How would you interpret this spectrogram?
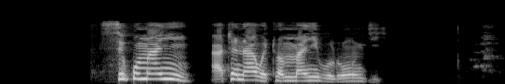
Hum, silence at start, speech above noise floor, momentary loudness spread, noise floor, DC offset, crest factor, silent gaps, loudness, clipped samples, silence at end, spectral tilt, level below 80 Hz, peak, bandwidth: none; 1.05 s; 58 dB; 12 LU; -74 dBFS; under 0.1%; 16 dB; none; -16 LUFS; under 0.1%; 1.25 s; -4.5 dB/octave; -60 dBFS; -2 dBFS; 8 kHz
